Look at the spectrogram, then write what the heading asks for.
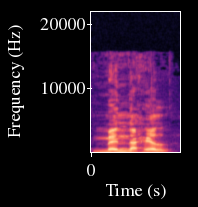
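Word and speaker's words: מנהל: being able to pronounce menehal in hebrew we help our students to remember it how for instance if they associate that men nahil a man from hell okay so the easy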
